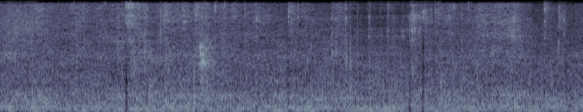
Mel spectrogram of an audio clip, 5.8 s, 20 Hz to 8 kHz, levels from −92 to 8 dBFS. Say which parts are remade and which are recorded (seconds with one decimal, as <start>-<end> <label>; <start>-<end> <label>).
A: 0.0-3.5 recorded; 3.5-4.1 remade; 4.1-5.8 recorded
